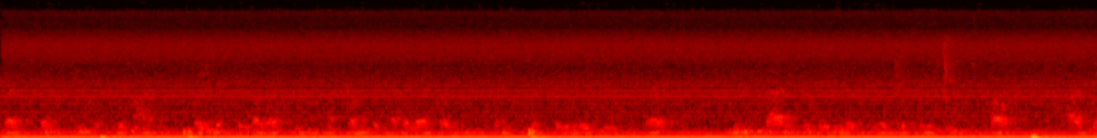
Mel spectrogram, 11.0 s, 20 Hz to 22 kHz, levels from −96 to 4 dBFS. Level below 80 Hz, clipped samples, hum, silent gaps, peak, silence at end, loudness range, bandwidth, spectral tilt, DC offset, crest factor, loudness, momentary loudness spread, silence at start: -48 dBFS; under 0.1%; none; none; -26 dBFS; 0 s; 1 LU; 19 kHz; -4.5 dB/octave; under 0.1%; 22 dB; -51 LUFS; 3 LU; 0 s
